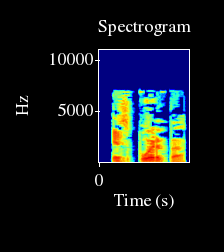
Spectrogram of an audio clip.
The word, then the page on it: espuerta: espagnol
